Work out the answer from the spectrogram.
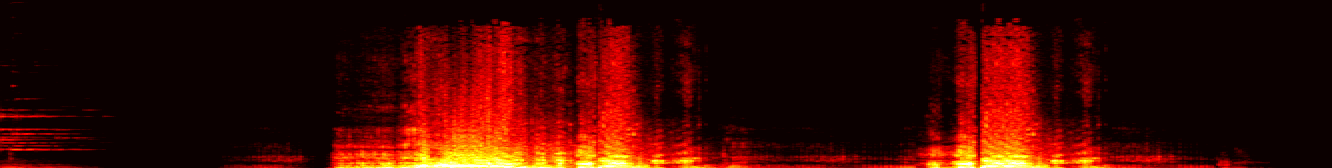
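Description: Lion roaring for the Metro-Goldwyn-Mayer logo: a short quiet growl, then two long loud roars, the first starting about two and a half seconds in and the second about seven seconds in.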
